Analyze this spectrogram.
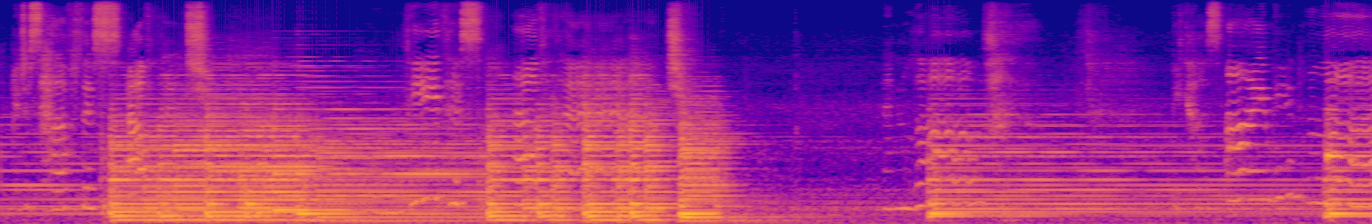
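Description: A young woman singing a musical theatre ballad over piano accompaniment, the piano striking sustained chords and the voice holding long notes with vibrato. It goes quieter for a moment near the middle, then swells again.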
